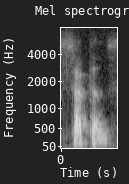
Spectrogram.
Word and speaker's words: Setas: it way worse it's setas setus okay set mushroom that's the actually that's the proper Spanish pronunciation for mushrooms oh just saying mushrooms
